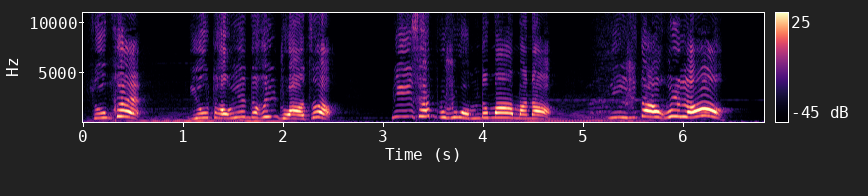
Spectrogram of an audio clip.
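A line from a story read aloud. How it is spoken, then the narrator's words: Loud shouting. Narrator (Chinese): 他们大声喊道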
